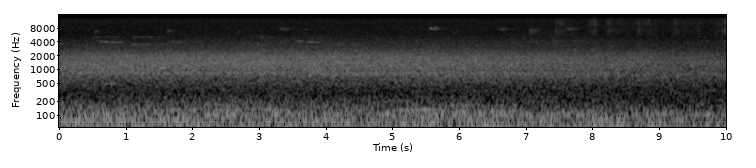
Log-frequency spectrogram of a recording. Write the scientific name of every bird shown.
Poecile atricapillus, unidentified bird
